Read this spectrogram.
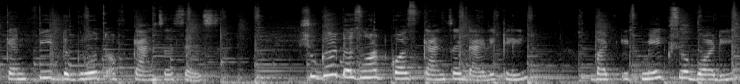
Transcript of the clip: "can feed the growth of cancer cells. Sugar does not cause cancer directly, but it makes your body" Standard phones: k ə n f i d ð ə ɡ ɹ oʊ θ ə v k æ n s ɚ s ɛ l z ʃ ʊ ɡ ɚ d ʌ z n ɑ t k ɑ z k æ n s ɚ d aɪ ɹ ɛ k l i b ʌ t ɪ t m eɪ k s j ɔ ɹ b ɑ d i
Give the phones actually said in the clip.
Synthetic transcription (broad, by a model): k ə n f i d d ə ɡ ɹ oʊ t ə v k æ n s ɚ s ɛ l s ʃ ʊ ɡ ɚ d ʌ z n ɑ t k ɑ z k æ n s ɚ d aɪ ɹ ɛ k l i b ʌ t ɪ t m eɪ k s j ɔ ɹ b ɑ d i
